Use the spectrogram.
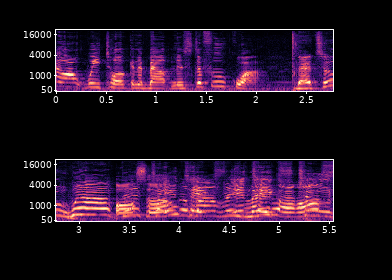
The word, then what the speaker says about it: Fuqua: Fuqua. Fuqua.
